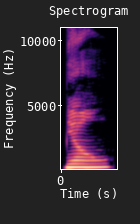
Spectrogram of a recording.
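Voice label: "niao", Mandarin Chinese syllable, second tone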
